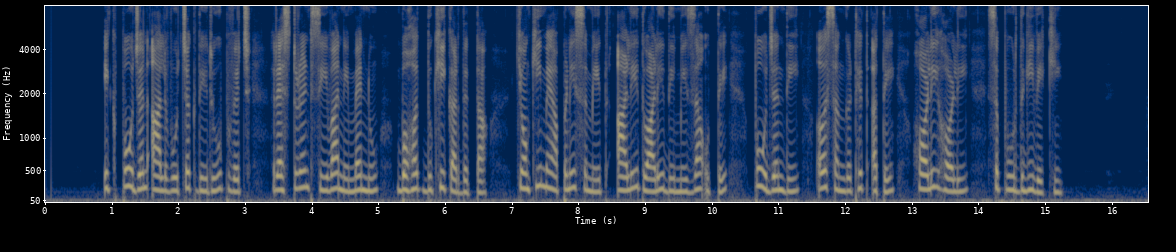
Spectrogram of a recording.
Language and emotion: Punjabi, sad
